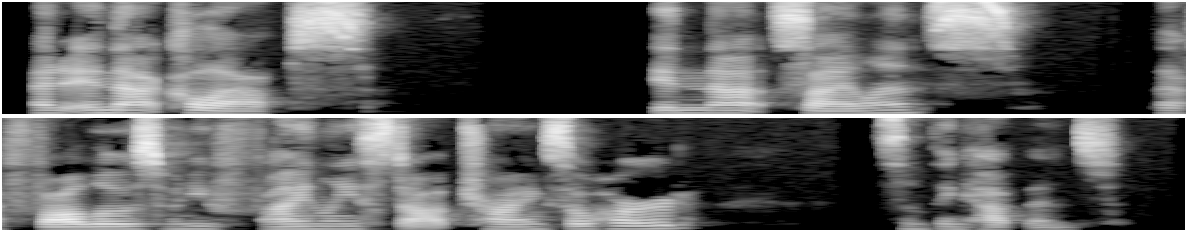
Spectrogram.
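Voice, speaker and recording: A woman speaks at a fairly slow pace in a monotone, flat intonation, with long, frequent pauses. The sound is dry and close, with no echo. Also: medium pitch for a woman. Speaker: podcast host. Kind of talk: personal podcast monologue. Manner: soft, reflective.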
